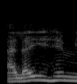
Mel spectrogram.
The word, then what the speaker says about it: عليهم: ما باید بگیم علیهم یا علیهم، دومی درسته. اگر معمولی مثل فارسی بگیم علیهم، این عین تبدیل به الف میشه.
